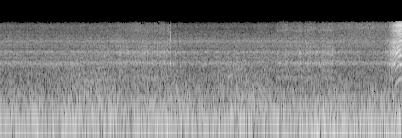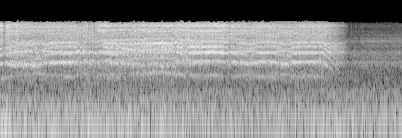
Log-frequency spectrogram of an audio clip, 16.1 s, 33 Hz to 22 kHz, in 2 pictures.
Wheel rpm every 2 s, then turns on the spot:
0, 10, 0, 10, 140, 160, 160, 70.
2-4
